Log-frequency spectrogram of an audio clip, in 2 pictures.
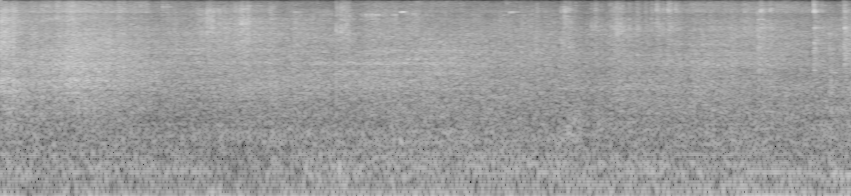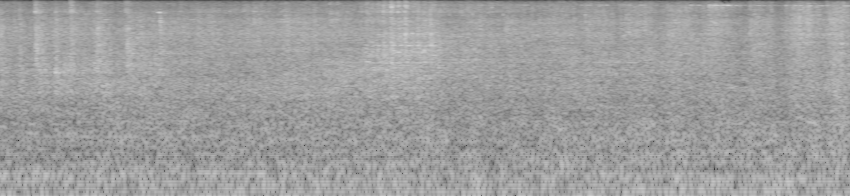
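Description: Double-stack intermodal container cars of a freight train rolling past at close range: a steady low rumble of steel wheels on rail with scattered clicks. The rumble swells louder about halfway through.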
